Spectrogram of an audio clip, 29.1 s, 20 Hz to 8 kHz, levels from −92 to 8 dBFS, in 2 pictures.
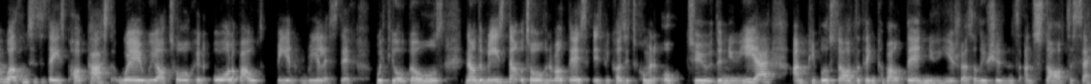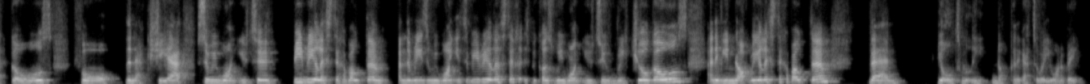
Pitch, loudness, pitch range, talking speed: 215 Hz, -25 LUFS, 200-240 Hz, 200 wpm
